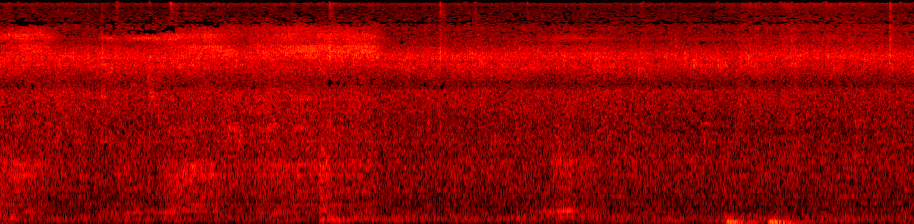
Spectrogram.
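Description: Chicken frying in a pan on a gas stove, a steady sizzle, with two low thumps about seven and a half seconds in as the pan is worked with a spatula.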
